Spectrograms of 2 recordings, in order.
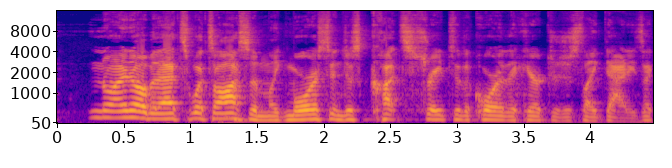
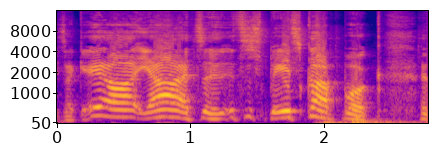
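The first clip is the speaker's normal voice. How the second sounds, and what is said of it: Poor attempt at a Scottish accent. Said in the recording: “accent was that? ... Jamaican? ... That was a horrible Scottish book accent. ... It sounded Jamaican.”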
